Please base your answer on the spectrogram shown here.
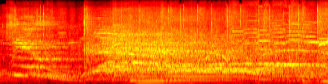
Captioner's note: crowd cheering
